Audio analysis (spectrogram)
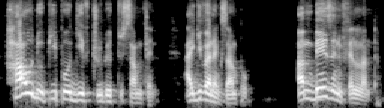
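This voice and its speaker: A man's voice: a little high, wildly swooping pitch, moderate pace, breathy edge. A man from Ghana with a Ghanaian accent, giving informal religious teaching as a preacher, emphatic, repeating himself and often checking that listeners follow. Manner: emphatic, repeats phrases, often asks "do you get my point?". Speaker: Islamic preacher.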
